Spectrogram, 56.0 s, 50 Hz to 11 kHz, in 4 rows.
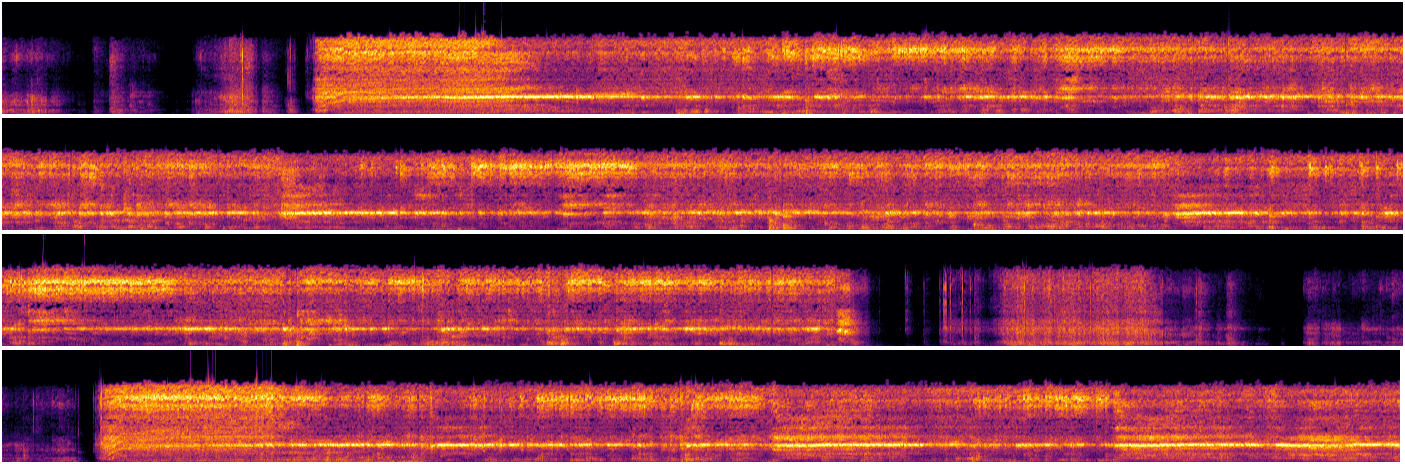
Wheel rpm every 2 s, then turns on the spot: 20, 120, 230, 230, 230, 230, 230, 230, 230, 230, 230, 240, 230, 230, 230, 230, 230, 220, 40, 20, 20, 140, 230, 230, 230, 230, 230, 230.
0-2 36-42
